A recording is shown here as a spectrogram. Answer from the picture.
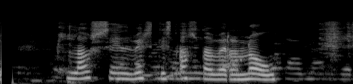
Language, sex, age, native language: Icelandic, female, 10, Icelandic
